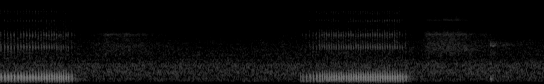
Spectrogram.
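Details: French bulldog snoring while falling asleep: two loud, buzzing, whistly snores about three seconds apart with softer breaths between.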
